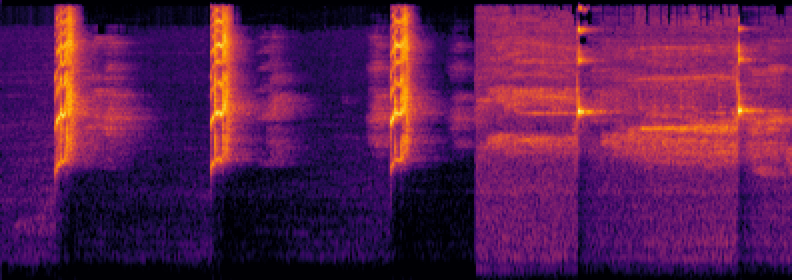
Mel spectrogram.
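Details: Lovebird used as a singing prompt for other lovebirds, giving three loud harsh shrieks about one and a half seconds apart, followed by a steady high hiss with two sharp squeaks over it.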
